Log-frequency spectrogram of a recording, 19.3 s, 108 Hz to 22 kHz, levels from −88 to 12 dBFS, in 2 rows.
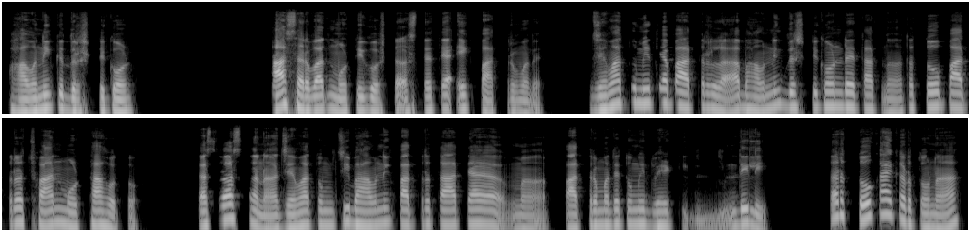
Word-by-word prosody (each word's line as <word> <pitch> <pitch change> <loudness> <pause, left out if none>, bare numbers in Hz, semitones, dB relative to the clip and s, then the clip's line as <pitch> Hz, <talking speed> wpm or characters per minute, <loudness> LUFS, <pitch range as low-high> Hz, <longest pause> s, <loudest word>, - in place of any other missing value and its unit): भावनिक 120 +6 +4
दृष्टिकोन 115 0 +2 1.4
हा 150 - +10
सर्वात 130 -4 +4
मोठी 110 +2 +1
गोष्ट 115 -2 -2
असते, 125 +3 -1
त्या 140 +3 -1
एक 135 -1 -4
पात्रामध्ये 105 -2 -3 0.5
जेव्हा 130 +7 +4
तुम्ही 180 -1 +1
त्या 180 - +1
पात्राला 145 -7 +1
भावनिक 130 +6 -1
दृष्टिकोन 155 +1 -1
देतात 145 -3 +1
ना, 110 0 -5
तर 145 - -4
तो 150 +2 0
पात्र 145 0 +1
छान 140 0 +2
मोठा 125 +2 0
होतो. 110 -4 -4 0.6
कसं 135 +7 +2
असतं 180 -7 -1
ना 110 0 +1
जेव्हा 115 +4 +2
तुमची 135 +2 -3
भावनिक 140 +3 +1
पात्रता 140 0 0
त्या 145 -1 +2 0.3
म 110 - -7
अ, 110 0 -4 0.2
पात्रामध्ये 135 +5 0
तुम्ही 145 0 -1
भेट 130 0 0
अ, - - -12 0.5
दिली 135 -8 +1 0.7
तर 205 - +2
तो 190 -3 +2
काय 230 0 +2
करतो 145 -8 -1
ना, 115 +3 0
135 Hz, 135 wpm, -24 LUFS, 120-150 Hz, 1.4 s, हा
